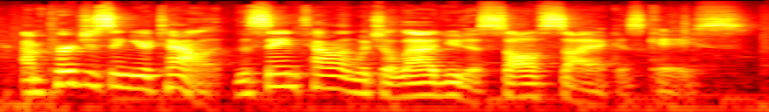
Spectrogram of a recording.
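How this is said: It is read in the reader's natural voice. "I'll just read it in my voice then"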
